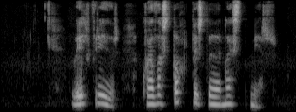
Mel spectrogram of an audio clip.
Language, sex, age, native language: Icelandic, female, 50-59, Icelandic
